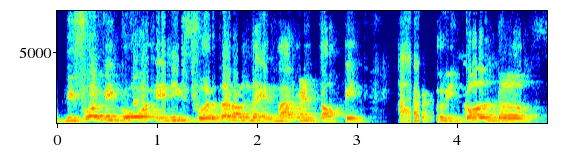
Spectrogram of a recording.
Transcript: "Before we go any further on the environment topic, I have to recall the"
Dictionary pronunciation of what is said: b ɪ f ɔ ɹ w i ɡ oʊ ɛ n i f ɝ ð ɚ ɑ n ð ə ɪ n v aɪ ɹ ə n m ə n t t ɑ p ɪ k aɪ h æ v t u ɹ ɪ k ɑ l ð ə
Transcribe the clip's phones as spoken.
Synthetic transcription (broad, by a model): b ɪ f ɔ ɹ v i ɡ oʊ ɛ n i f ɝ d ɚ ɑ n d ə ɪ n v aɪ ə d m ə n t t ɑ p ɪ k aɪ h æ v t u ɹ ɪ k ɑ l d ə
